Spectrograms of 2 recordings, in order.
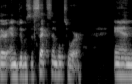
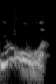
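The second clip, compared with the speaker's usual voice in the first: high, put-on, flat delivery. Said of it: "It's just like".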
